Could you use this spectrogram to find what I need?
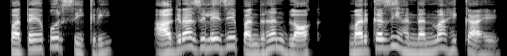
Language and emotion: Sindhi, neutral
